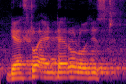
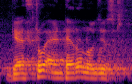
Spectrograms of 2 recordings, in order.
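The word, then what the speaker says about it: gastroenterologist: ये है गैस्ट्रोएंटेरोलॉजिस्ट, गैस्ट्रोएंटेरोलॉजिस्ट।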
